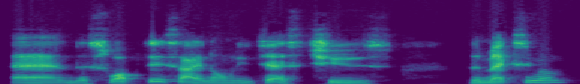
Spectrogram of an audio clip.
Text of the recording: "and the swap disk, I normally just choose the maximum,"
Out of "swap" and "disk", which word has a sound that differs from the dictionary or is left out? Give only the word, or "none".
disk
